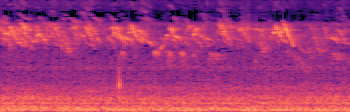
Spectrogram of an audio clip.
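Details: Several lowland white-eyes chilling, feeding and preening utter dense overlapping high thin chirps and quick downslurred tweets over a low rumbling background.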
